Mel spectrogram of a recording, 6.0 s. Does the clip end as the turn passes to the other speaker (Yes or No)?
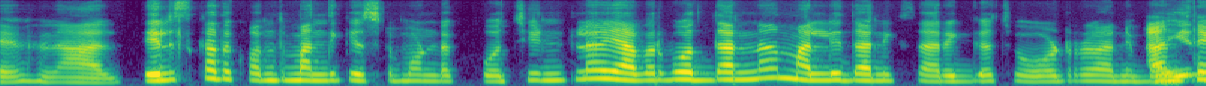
Yes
